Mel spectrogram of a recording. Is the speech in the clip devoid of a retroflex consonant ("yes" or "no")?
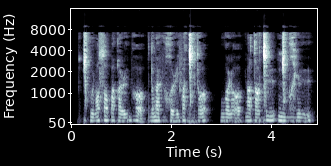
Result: no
